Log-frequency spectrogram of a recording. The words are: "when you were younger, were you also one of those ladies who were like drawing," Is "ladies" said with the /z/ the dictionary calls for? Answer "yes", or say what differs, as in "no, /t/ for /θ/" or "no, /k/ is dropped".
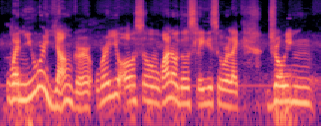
no, /s/ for /z/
